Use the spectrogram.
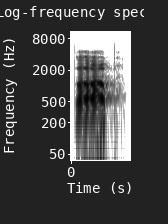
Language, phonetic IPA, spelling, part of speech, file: Russian, [pap], пап, noun, Ru-па́п.ogg
- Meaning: inflection of па́па (pápa): 1. genitive plural 2. animate accusative plural 3. vocative singular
